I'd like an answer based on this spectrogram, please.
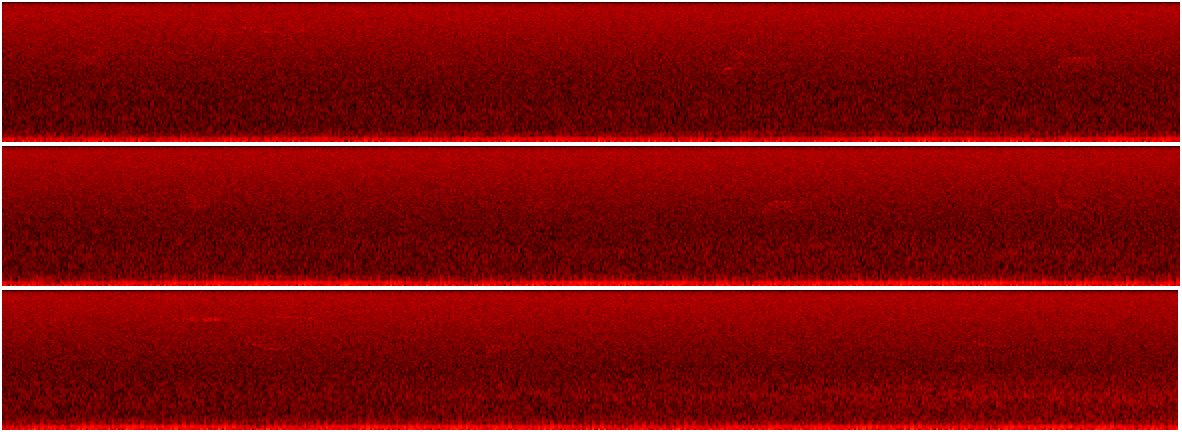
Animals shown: Blue-headed Vireo (Vireo solitarius)

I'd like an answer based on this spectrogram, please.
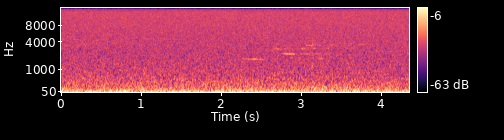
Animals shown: Hermit Thrush (Catharus guttatus)

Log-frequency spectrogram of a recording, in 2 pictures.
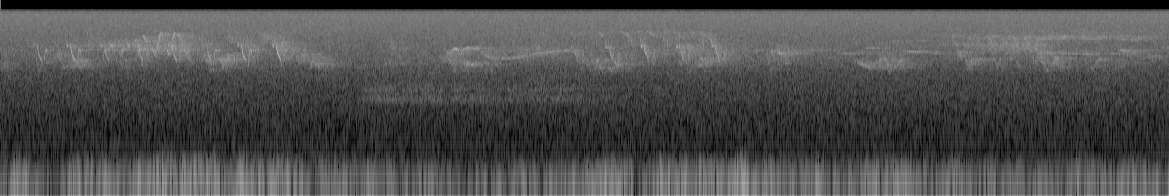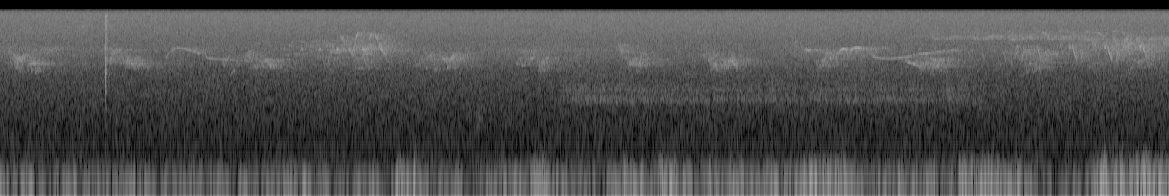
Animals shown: Chestnut-sided Warbler (Setophaga pensylvanica)
Ovenbird (Seiurus aurocapilla)
Red-eyed Vireo (Vireo olivaceus)
Black-throated Blue Warbler (Setophaga caerulescens)
Black-and-white Warbler (Mniotilta varia)
Eastern Wood-Pewee (Contopus virens)

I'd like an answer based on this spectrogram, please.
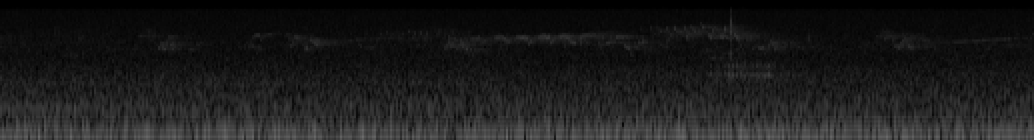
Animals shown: Black-throated Blue Warbler (Setophaga caerulescens)
Chestnut-sided Warbler (Setophaga pensylvanica)
Hairy Woodpecker (Dryobates villosus)
Eastern Wood-Pewee (Contopus virens)
Red-eyed Vireo (Vireo olivaceus)

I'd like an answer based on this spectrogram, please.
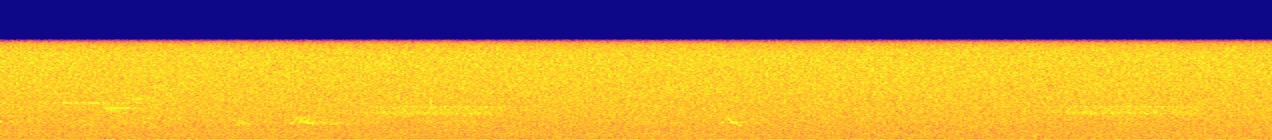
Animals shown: Pine Warbler (Setophaga pinus)
American Robin (Turdus migratorius)
Red-eyed Vireo (Vireo olivaceus)
Black-throated Green Warbler (Setophaga virens)

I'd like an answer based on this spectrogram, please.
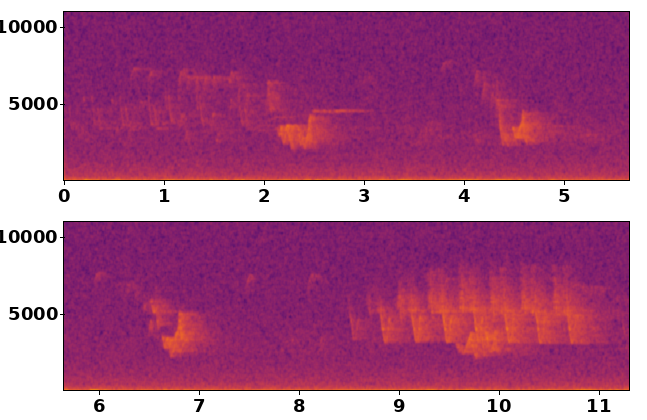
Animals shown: Ovenbird (Seiurus aurocapilla)
Black-capped Chickadee (Poecile atricapillus)
Black-throated Green Warbler (Setophaga virens)
Red-eyed Vireo (Vireo olivaceus)

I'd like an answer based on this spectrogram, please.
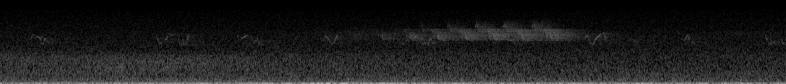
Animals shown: Ovenbird (Seiurus aurocapilla)
Red-eyed Vireo (Vireo olivaceus)

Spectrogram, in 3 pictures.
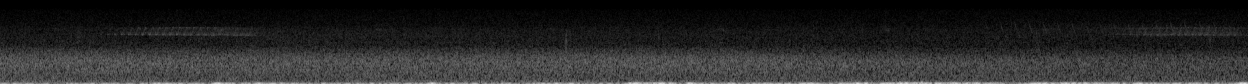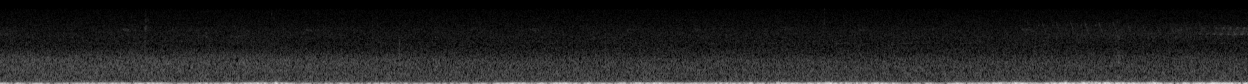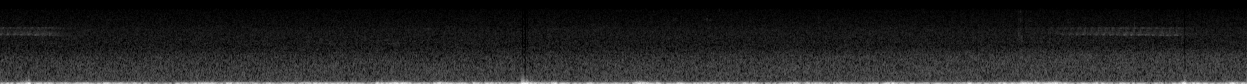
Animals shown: Pine Warbler (Setophaga pinus)

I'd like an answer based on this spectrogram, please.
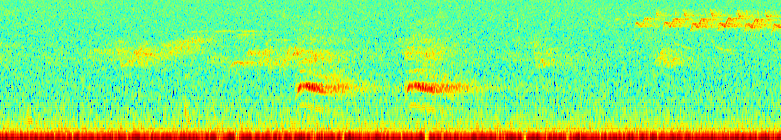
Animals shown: Black-throated Blue Warbler (Setophaga caerulescens)
Red-eyed Vireo (Vireo olivaceus)
Black-and-white Warbler (Mniotilta varia)
American Crow (Corvus brachyrhynchos)

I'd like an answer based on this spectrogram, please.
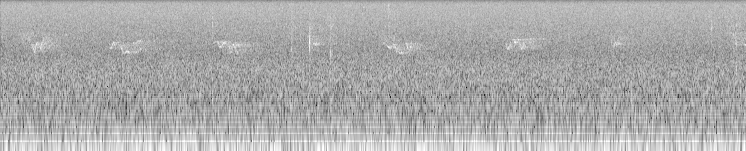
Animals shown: Red-eyed Vireo (Vireo olivaceus)

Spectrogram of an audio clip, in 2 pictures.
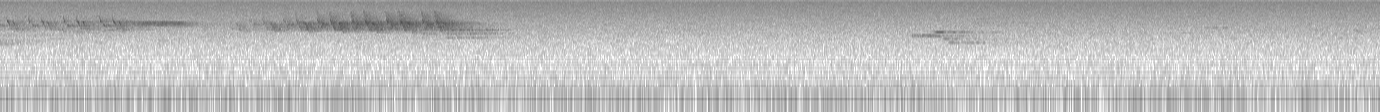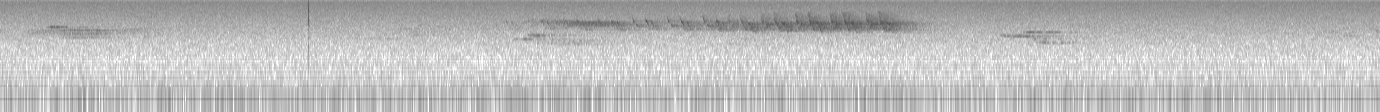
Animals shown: Wood Thrush (Hylocichla mustelina)
Ovenbird (Seiurus aurocapilla)
Pine Warbler (Setophaga pinus)

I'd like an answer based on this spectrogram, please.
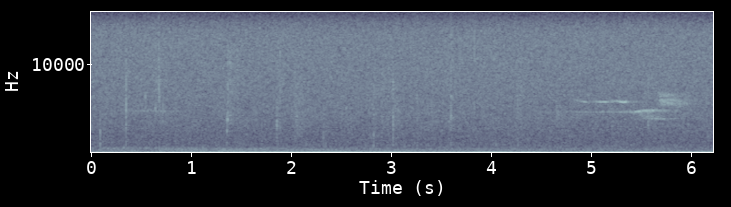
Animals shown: Black-throated Green Warbler (Setophaga virens)

